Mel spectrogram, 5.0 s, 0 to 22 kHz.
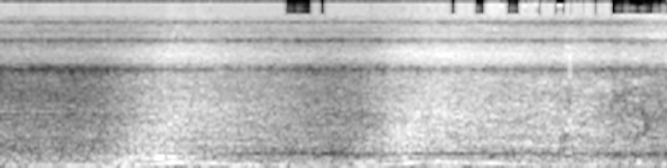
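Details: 2012 Audi Q5 petrol after a misfire repair replacing the spark plugs and ignition coil: revs up and settles smoothly with an even steady hum, rpm normal, no stumble or tick, normal running engine.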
